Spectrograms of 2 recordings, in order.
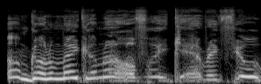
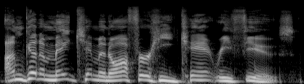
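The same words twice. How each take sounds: First: It is said in a Godfather-style impression. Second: It is said in his normal voice.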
